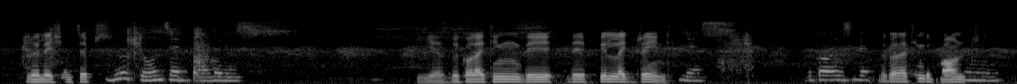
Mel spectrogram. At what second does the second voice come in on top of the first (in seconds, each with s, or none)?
none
